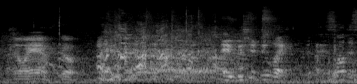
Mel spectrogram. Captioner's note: guests laughing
